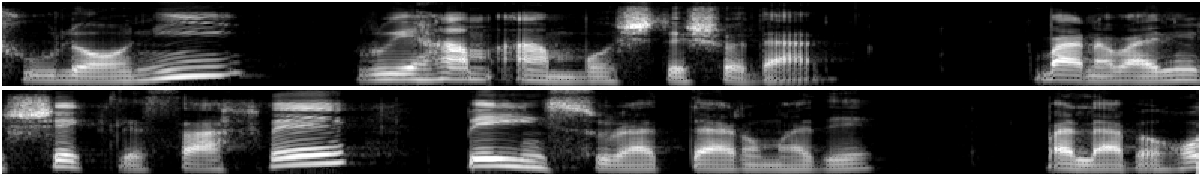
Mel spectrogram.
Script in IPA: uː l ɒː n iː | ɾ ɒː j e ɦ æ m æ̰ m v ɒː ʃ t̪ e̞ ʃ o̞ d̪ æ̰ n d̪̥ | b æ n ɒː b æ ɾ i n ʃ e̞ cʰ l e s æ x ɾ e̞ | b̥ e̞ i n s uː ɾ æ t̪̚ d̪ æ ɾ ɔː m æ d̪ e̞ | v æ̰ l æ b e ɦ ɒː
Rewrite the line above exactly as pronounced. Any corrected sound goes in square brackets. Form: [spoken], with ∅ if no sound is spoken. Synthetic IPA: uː l ɒː n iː | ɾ [uː] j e ɦ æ m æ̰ m [b] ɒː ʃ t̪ e̞ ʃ o̞ d̪ æ̰ n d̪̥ | b æ n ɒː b æ ɾ i n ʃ e̞ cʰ l e s æ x ɾ e̞ | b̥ e̞ i n s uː ɾ æ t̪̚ d̪ æ ɾ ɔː m æ d̪ e̞ | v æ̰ l æ b e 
